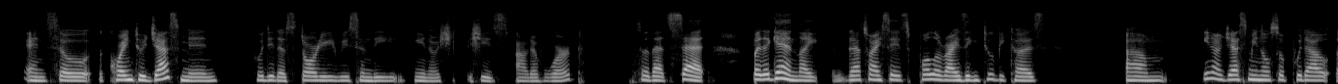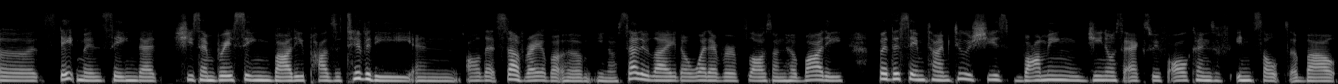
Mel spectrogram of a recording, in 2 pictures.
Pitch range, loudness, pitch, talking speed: 175-205 Hz, -27 LUFS, 185 Hz, 175 wpm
